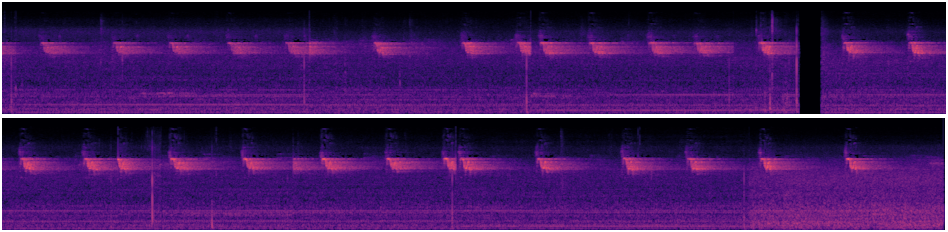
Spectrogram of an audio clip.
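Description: A bird chirping over and over, about one to two short, high chirps a second, over a faint steady hum. The sound drops out briefly about twelve seconds in.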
